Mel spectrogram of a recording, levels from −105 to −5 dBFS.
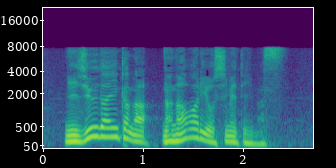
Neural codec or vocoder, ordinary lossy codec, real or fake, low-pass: none; none; real; none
